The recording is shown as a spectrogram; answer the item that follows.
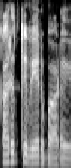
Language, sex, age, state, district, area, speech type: Tamil, male, 18-30, Tamil Nadu, Viluppuram, urban, read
